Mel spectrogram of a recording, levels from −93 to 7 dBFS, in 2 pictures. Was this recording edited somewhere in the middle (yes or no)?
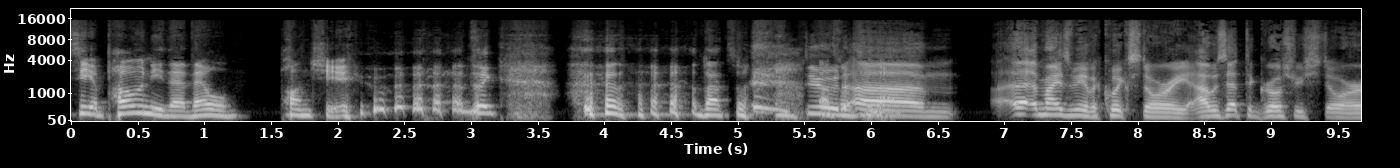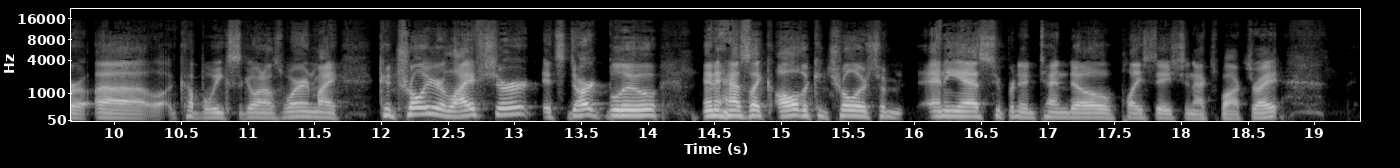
no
